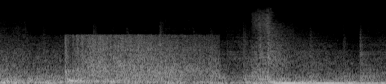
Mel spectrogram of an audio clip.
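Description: A missile blast in war news footage from the Russia–Ukraine conflict: a loud, sustained roaring rumble with a heavy low boom swelling near the end, with no talking.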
